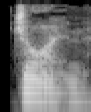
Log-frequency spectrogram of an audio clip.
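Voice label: "join", American English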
